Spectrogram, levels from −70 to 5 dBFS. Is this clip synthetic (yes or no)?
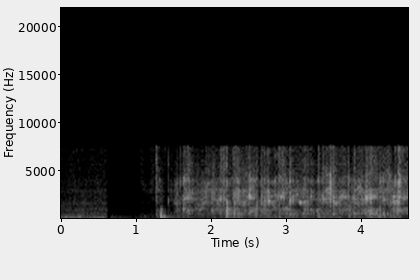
yes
